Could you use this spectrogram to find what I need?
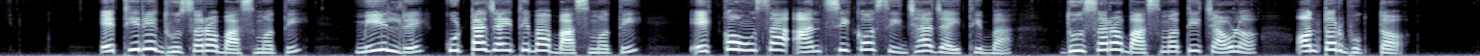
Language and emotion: Odia, neutral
